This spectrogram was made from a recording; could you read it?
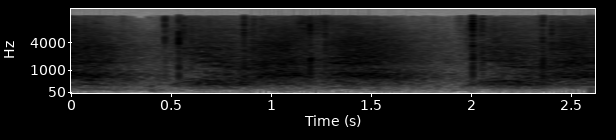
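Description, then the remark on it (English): A large crowd at a Romney campaign bus-tour rally roars and chants "USA! USA!" in unison, the loud, dense wall of voices swelling and dipping in a steady rhythm, with sharp claps or shouts popping out now and then. “Intensity built from one stop to the next, and everywhere the audience shouted, USA!”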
